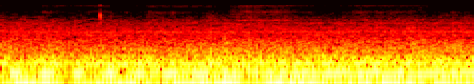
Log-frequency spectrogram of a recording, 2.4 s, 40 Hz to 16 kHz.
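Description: Train rumbling along the track in Train Sim World 5, a continuous heavy low roar with faint wheel hiss, steady and close throughout with no voices.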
